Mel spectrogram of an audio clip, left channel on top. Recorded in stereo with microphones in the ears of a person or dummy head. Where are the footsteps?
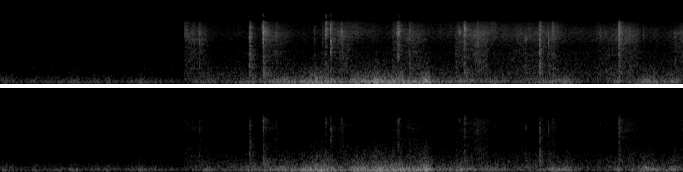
70° left (ahead or behind); by 6.8 s 65° left (ahead or behind).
